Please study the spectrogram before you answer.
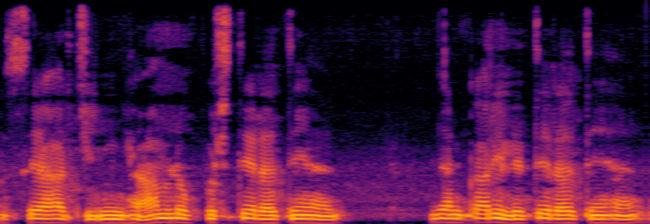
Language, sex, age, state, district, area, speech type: Urdu, female, 60+, Bihar, Supaul, rural, spontaneous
